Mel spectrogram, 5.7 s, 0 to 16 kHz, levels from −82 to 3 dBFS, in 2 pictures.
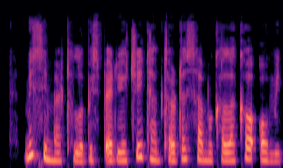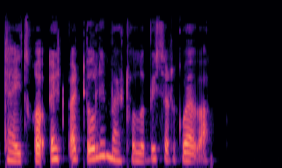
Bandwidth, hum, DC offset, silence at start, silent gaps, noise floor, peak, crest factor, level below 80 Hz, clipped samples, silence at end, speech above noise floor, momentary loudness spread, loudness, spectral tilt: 11.5 kHz; none; under 0.1%; 0.25 s; none; -81 dBFS; -4 dBFS; 20 dB; -68 dBFS; under 0.1%; 0.75 s; 59 dB; 7 LU; -22 LUFS; -5.5 dB/octave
